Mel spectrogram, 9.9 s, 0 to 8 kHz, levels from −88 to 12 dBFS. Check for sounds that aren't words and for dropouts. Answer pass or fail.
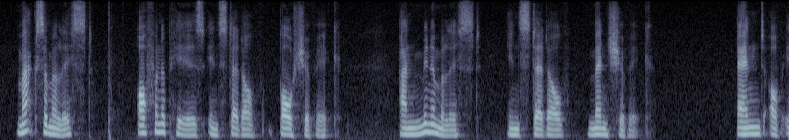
fail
